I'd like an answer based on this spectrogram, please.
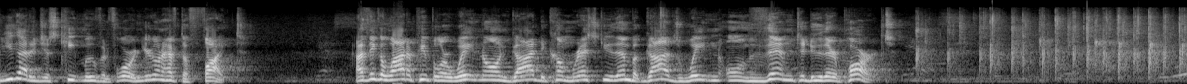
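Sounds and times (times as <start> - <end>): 
speech: 0.0 - 2.5, 3.6 - 9.0
crowd clapping: 9.0 - 11.8.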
